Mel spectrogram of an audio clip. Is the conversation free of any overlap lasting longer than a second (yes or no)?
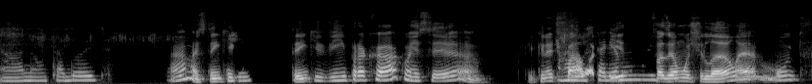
no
